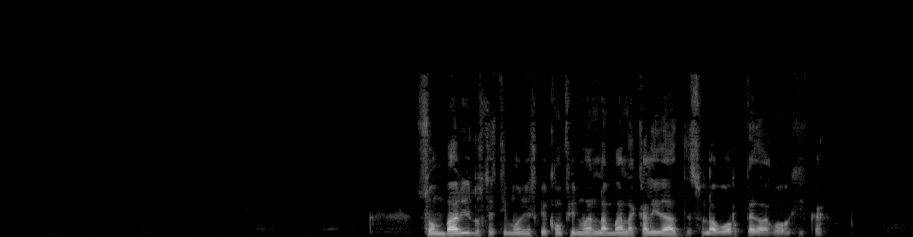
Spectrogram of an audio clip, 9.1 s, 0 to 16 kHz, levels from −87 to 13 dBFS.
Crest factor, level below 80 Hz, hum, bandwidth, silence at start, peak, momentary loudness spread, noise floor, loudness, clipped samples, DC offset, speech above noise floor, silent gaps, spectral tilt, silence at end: 26 dB; -82 dBFS; none; 11 kHz; 4.2 s; -4 dBFS; 18 LU; -85 dBFS; -26 LUFS; under 0.1%; under 0.1%; 58 dB; none; -6 dB/octave; 0.9 s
